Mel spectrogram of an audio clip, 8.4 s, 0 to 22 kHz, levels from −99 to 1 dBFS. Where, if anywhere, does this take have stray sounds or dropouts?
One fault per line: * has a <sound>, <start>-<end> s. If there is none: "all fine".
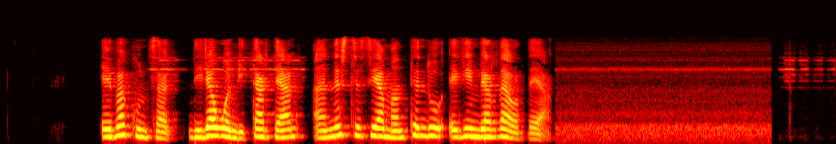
all fine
